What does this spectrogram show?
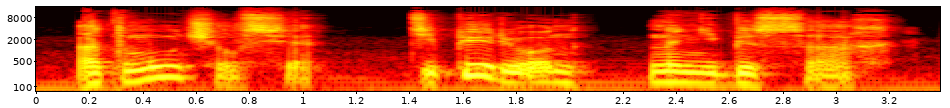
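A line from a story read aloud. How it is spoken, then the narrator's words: Sad. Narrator (Russian): отец и мать скажут печально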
